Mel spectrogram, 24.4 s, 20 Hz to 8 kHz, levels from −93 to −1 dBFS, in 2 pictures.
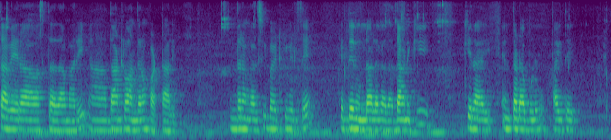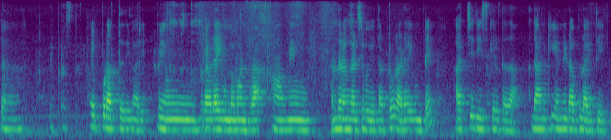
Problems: none marked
